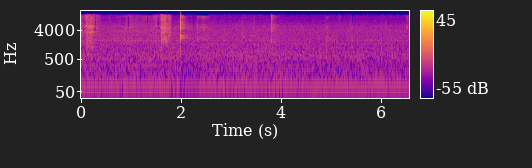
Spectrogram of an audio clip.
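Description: Metal spatula scraping across the steel cold plate of a rolled-ice-cream machine, with a few short scrapes in the first two seconds and a sharp metallic click at about two seconds, then a lighter tap near four seconds. A steady low hum runs underneath.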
